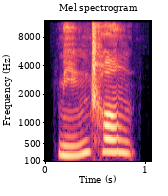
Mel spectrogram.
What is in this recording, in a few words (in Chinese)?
"名称", Chinese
